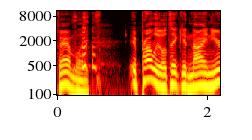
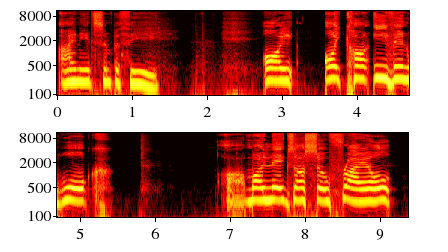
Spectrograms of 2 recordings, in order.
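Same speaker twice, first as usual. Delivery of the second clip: high, cheap, fake put-on British accent; 8 semitones higher than usual. Acting out a man in a tv interview saying he can hardly walk, dollar store british accent. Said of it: "sporting a dollar store British accent".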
